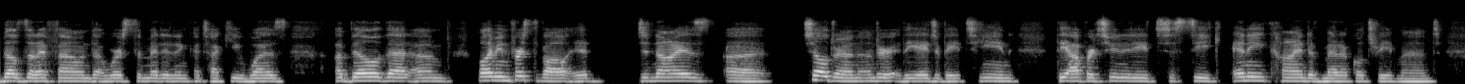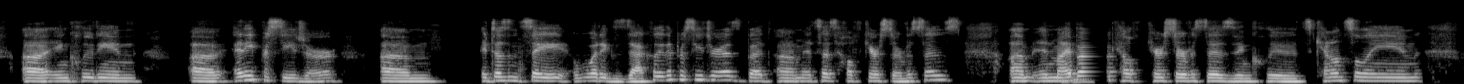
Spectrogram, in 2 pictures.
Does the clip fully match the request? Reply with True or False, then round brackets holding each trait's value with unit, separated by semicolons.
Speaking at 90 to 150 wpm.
True (135 wpm)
